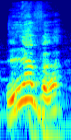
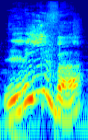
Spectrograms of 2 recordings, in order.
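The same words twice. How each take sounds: First: The word is said in an American way. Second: The word is said in a non-American way.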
